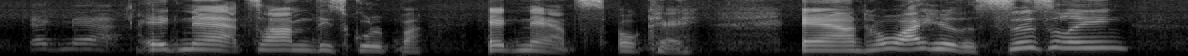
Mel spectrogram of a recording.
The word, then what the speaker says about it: Egnatz: Egnatz.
